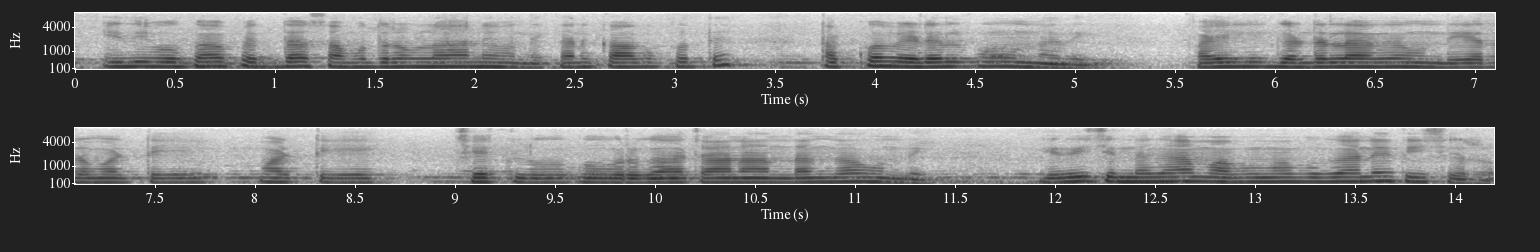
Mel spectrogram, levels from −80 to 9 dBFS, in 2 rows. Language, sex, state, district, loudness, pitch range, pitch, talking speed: Telugu, female, Andhra Pradesh, Krishna, -17 LUFS, 165-180 Hz, 175 Hz, 120 wpm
